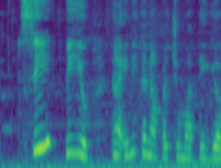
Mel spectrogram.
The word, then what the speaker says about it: CPU: apa ya hurufnya ayobaca cpu0 tapi kita bacanya harus sih Pi yuk apa sipiu Nah ini kenapa cuma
